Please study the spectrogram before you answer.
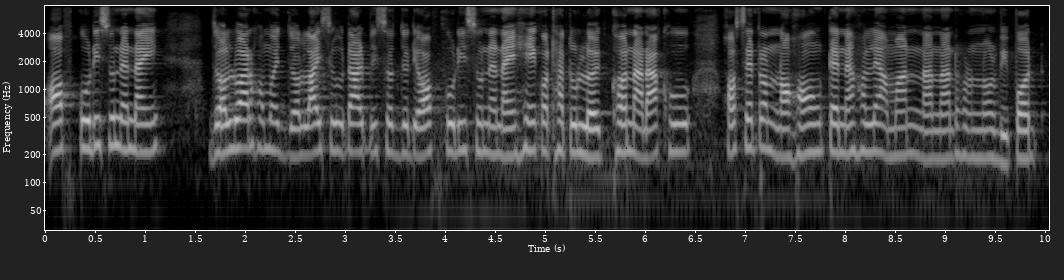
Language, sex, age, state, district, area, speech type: Assamese, female, 60+, Assam, Barpeta, rural, spontaneous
